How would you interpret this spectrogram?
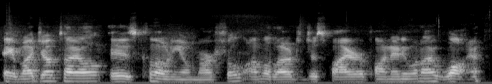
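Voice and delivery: ordinary delivery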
